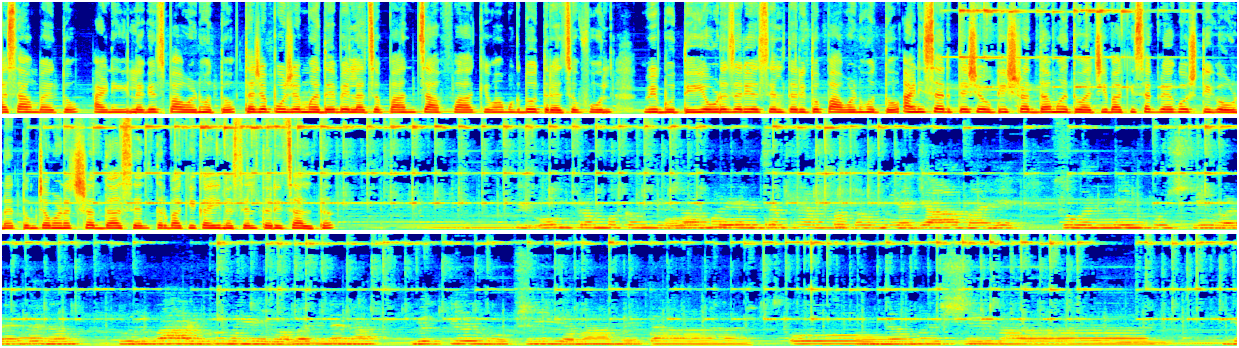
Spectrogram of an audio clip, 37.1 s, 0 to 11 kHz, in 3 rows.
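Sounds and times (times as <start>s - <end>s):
small bells ringing: 9.2s - 37.0s.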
